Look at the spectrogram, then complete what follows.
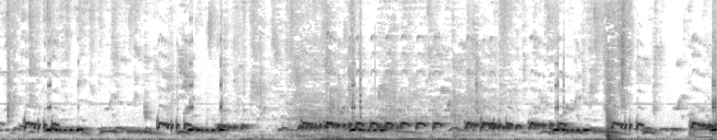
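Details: Several zebra doves singing together in the morning, answering each other: repeated bursts of rapid stuttering coos and soft rolling notes, phrases overlapping almost continuously, a low hum in the background.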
